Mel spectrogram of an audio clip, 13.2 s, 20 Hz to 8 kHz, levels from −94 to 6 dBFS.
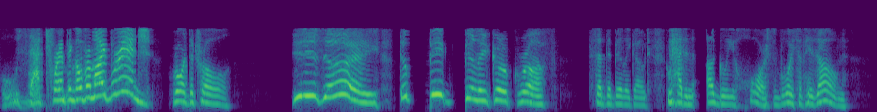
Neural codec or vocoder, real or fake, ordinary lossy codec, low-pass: none; real; AAC, 16 kbps; 7.2 kHz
